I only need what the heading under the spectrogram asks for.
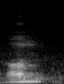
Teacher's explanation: dibaca mim mati ini dibaca dengan izhar syafawi, tidak ada dengung-dengung, hum terus berhenti macam tu · Kalimah hum ha baris depan hu, itu ingat pangkal hukum kalimahnya, mahrajnya ha, dan dimati dengan huruf mim untuk bibir, iaitu hum.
